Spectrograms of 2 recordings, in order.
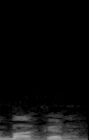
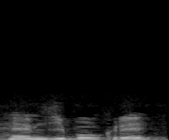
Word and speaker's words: Bokre: Bakre. That's right, the correct pronunciation is Hemji Bokre.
